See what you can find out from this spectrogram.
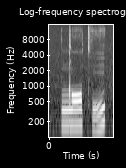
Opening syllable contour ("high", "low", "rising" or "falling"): high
